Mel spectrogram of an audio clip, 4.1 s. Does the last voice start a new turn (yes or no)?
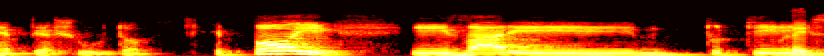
no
